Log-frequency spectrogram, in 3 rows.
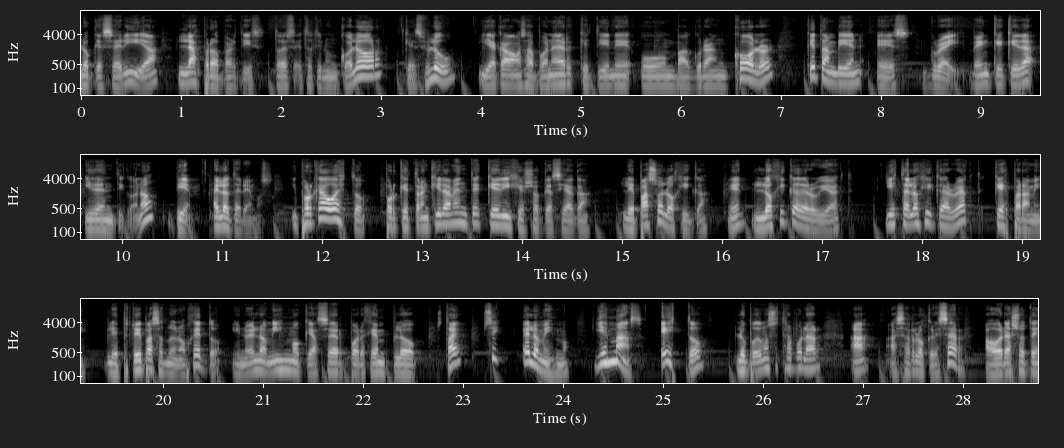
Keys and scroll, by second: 0.2-6.3 typing, 6.4 Return, 8.1-12.1 typing, 14.3-16.4 typing, 17.9 h, 19.2-24.7 typing, 22.7 Escape, 26.6 o, 28.0-28.7 typing.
